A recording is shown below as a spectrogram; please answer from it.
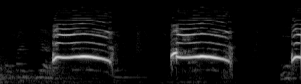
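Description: Great barbet giving loud, nasal, slightly arched mewing notes, each about half a second long, repeated roughly every 1.2 seconds in a quiet setting.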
